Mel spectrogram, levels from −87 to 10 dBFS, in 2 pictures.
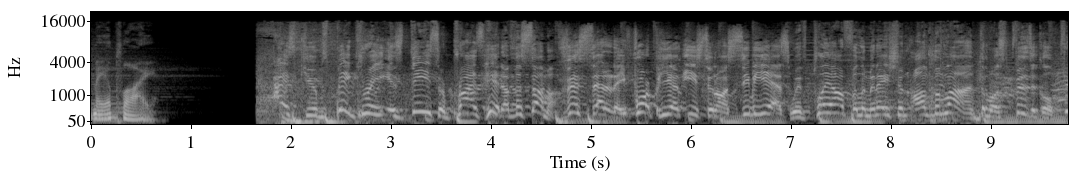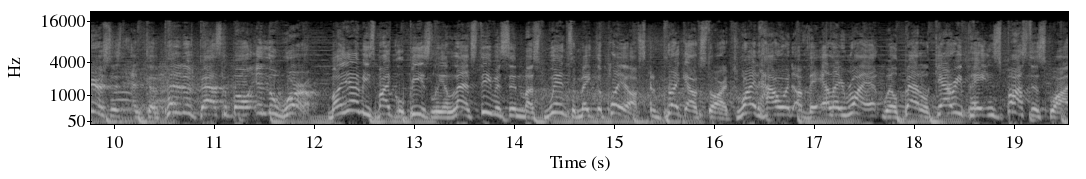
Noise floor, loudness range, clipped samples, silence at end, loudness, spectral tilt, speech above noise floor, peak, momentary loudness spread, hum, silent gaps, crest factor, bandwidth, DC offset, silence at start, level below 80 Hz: -73 dBFS; 1 LU; under 0.1%; 0 s; -22 LUFS; -3.5 dB/octave; 51 dB; -6 dBFS; 2 LU; none; 1.50-1.64 s; 16 dB; 17 kHz; under 0.1%; 0 s; -36 dBFS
